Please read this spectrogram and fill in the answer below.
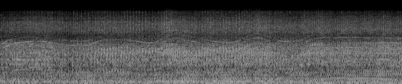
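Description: Cordless reciprocating saw running and cutting through the service-entrance conduit, a steady saw noise with a motor whine that wavers up and down in pitch.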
